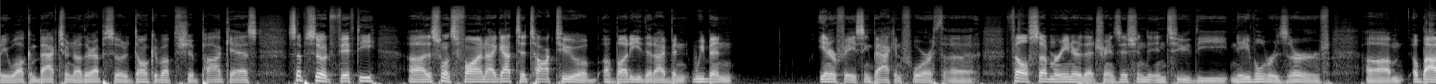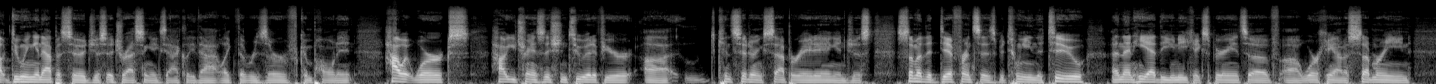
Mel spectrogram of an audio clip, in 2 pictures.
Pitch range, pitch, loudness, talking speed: 95-115 Hz, 105 Hz, -16 LUFS, 195 wpm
